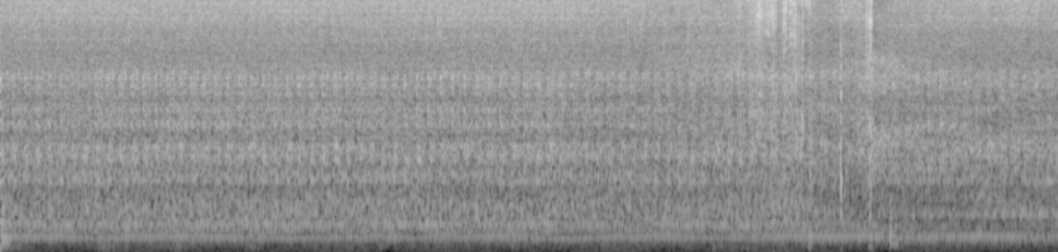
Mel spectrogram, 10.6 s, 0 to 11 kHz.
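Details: VW Polo Sedan at idle: a fast, even ticking knock over the engine note, 1000 km after piston replacement. Engine knock, possibly from the top end or piston area.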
